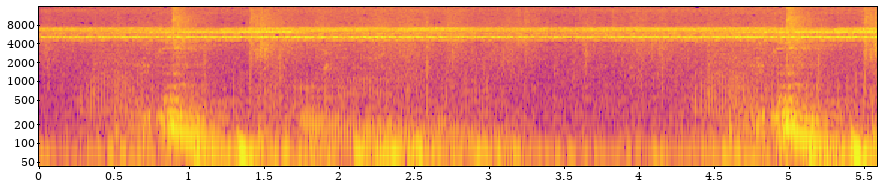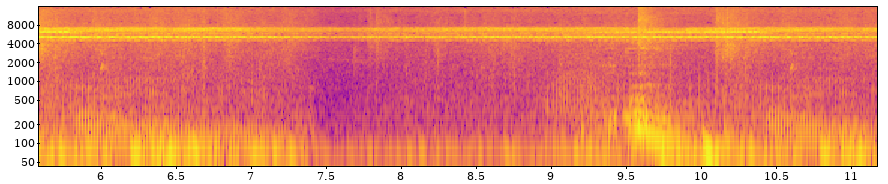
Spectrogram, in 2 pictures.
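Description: A male animal gives deep growling calls, three of them at regular intervals several seconds apart, over a steady high chirring of insects.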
